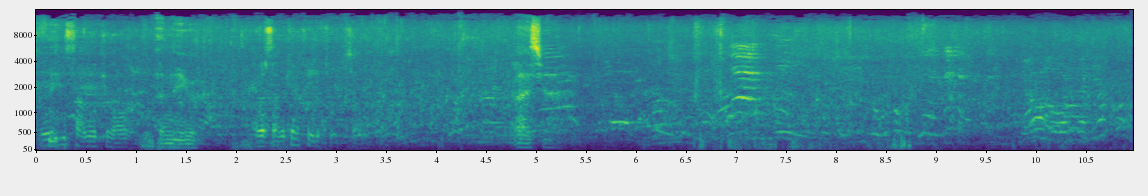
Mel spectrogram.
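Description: Water ripples and laps against a stone wall.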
